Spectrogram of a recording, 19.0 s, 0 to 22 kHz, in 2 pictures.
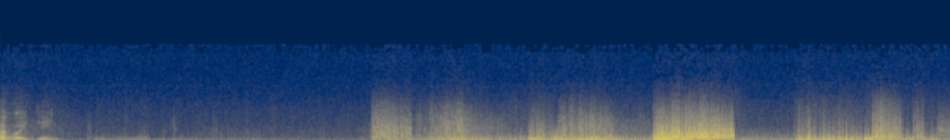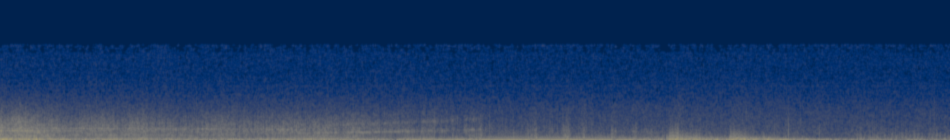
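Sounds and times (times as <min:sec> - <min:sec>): heavy explosions: 0:00.0 - 0:19.0
low rumble: 0:00.0 - 0:19.0
faint wailing siren: 0:09.1 - 0:17.5.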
